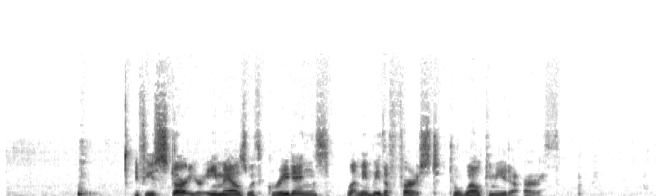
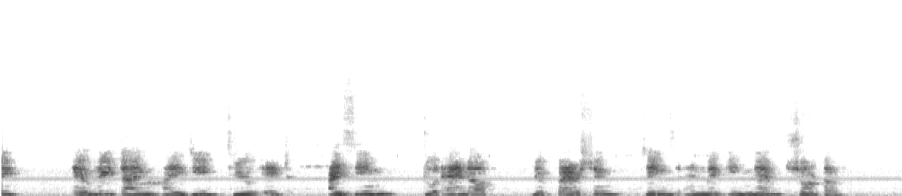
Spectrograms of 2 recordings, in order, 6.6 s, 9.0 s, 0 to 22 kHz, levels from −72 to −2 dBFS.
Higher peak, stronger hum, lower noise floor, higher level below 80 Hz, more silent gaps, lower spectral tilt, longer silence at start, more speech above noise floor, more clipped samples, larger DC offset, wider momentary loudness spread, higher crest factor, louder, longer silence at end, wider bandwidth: first, 0 dBFS vs -8 dBFS; neither; first, -62 dBFS vs -54 dBFS; first, -56 dBFS vs -68 dBFS; neither; about the same, -4 dB/octave vs -4 dB/octave; first, 0.8 s vs 0 s; first, 43 dB vs 26 dB; neither; neither; first, 15 LU vs 12 LU; about the same, 20 dB vs 20 dB; first, -19 LUFS vs -27 LUFS; first, 1.1 s vs 0.55 s; first, 15.5 kHz vs 11.5 kHz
